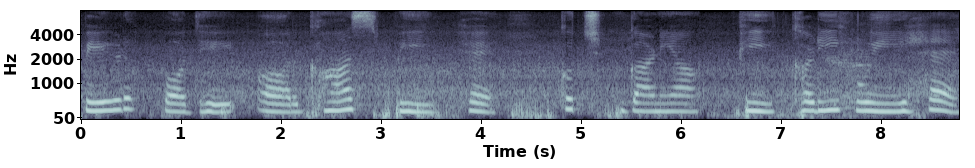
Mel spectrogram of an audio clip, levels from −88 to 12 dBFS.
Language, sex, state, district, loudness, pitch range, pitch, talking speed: Hindi, female, Madhya Pradesh, Dhar, -14 LUFS, 220-245 Hz, 230 Hz, 75 wpm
